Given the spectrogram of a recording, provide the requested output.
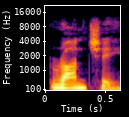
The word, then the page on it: raunchy: American English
